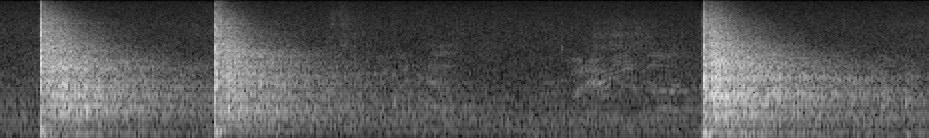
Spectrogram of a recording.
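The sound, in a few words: musket gunfire at a fort battle reenactment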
